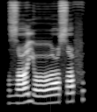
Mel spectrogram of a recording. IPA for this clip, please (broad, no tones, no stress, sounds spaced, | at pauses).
zˤ ʌ j ɔː sˤ ə f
